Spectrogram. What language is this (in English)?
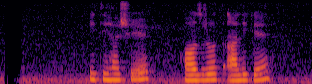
Bangla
